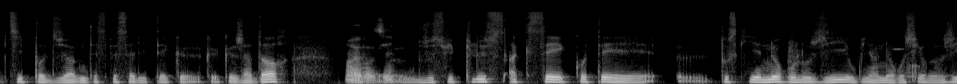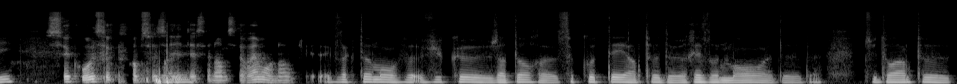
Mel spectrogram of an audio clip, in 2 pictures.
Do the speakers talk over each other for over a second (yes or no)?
no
